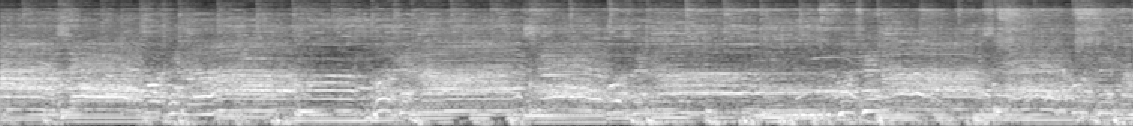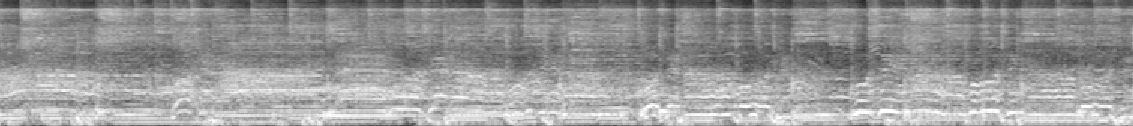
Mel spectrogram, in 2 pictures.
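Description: Live band performance over a PA: a male singer singing into a microphone, backed by electric guitars, keyboards and drums, with shouts from the crowd.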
